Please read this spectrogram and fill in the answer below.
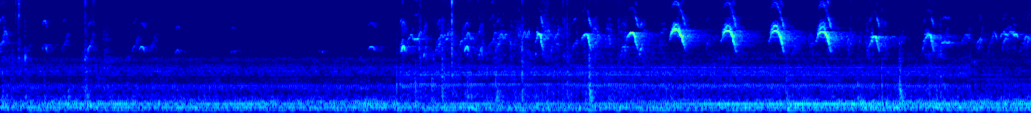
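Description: Newly hatched chicks peeping inside an incubator: a run of short high chirps, about two a second, starting about four seconds in, over the incubator's steady low hum.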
